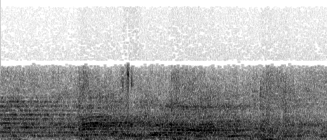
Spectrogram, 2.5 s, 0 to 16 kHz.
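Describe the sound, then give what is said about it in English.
A basketball is dribbled on the court during a women's game, with steady bounces under continuous commentary voices. “So St. Mary's going to dribble down, dish, a little 10-foot jumper, and misses it.”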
